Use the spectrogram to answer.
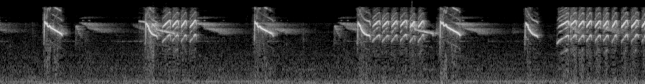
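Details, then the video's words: Wild Oriental white-eye lure call: high thin descending whistles alternating with rapid bursts of buzzy trilled notes, phrases spaced by short pauses. "suara pikat burung pleci liar paling ampuh sejagad raya"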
